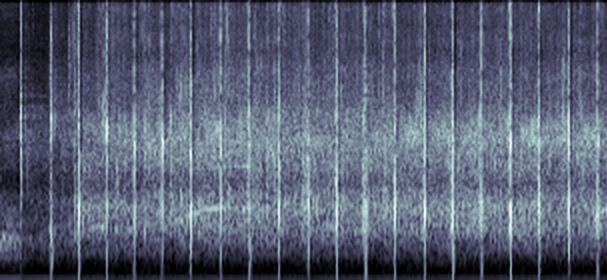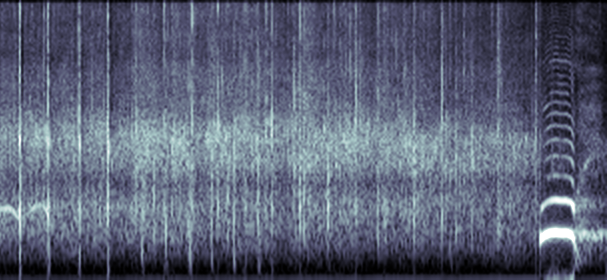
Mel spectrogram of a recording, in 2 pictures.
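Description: Loud audience applause for one of the organisation's leaders from Thailand, beginning as steady rhythmic clapping in unison and dissolving into dense, sustained crowd clapping, with a brief high-pitched cheer or whoop near the end.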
